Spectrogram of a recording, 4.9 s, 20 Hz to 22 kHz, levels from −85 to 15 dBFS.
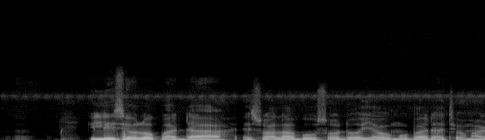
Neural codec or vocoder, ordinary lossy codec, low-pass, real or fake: vocoder, 44.1 kHz, 128 mel bands every 512 samples, BigVGAN v2; none; 19.8 kHz; fake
